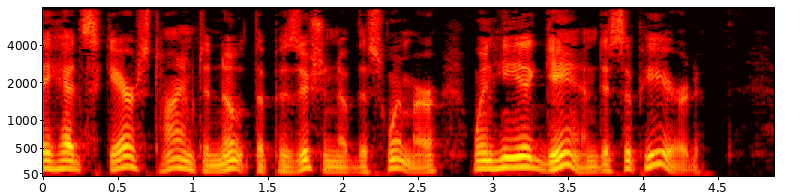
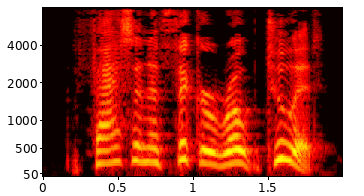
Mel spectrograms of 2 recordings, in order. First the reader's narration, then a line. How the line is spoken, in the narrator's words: shouted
